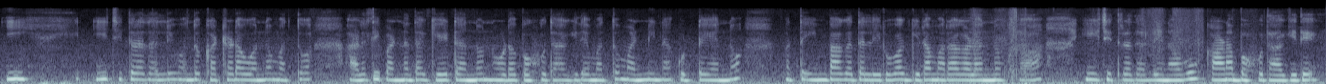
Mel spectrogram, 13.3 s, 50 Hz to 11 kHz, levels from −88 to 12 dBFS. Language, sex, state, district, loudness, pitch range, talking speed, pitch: Kannada, female, Karnataka, Dakshina Kannada, -14 LUFS, 215-230 Hz, 110 wpm, 225 Hz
